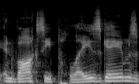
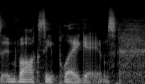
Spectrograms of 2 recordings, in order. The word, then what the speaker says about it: Inoxy Play Games: I kept saying Invoxy Plays Games because that's what made sense to me, but no, it's Inoxy Play Games.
